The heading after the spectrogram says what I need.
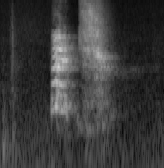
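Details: A single sharp sneeze during everyday home life with a sister: a quick intake followed by an explosive burst of air.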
